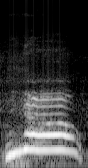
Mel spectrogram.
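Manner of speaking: high, loud, drawn-out cry of refusal; shouted refusal. Retold or imitated. Voicing the huge refusal from beyond cosmos, shouted. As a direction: belt out one long forbidding word.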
